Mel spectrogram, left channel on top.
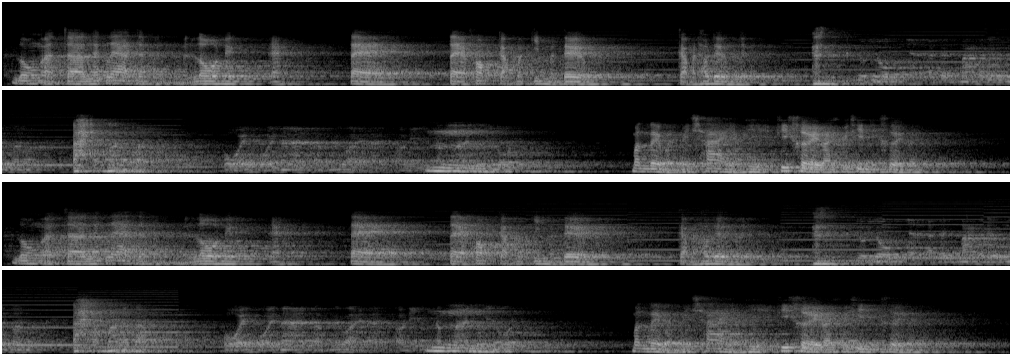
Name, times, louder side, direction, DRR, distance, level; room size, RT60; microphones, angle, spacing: voice 1, 0.1-2.9 3.5-4.0 4.5-6.0 6.8-7.5 8.1-8.4 10.8-11.2 14.3-15.0 16.4-19.3, left 1 dB, 25° left, 1 dB, 0.6 m, -29 dB
sound 1, 3.3-7.3 7.8-11.9, right 5 dB, 80° right, 0.5 m, -45 dB
voice 2, 8.5-10.7 11.0-12.0 12.3-15.3, equal, 55° right, -1 dB, 1.0 m, -36 dB
10.5 x 5.6 x 3.4 m, 2.9 s
head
